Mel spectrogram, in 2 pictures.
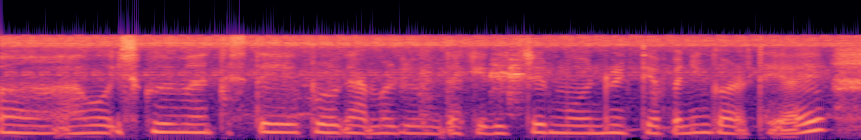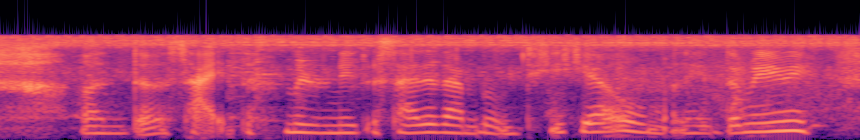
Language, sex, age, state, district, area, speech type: Nepali, female, 45-60, West Bengal, Darjeeling, rural, spontaneous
